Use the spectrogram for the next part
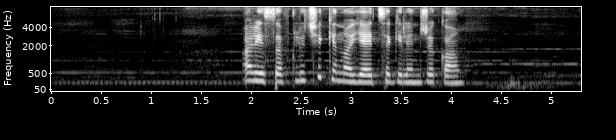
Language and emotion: Russian, neutral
